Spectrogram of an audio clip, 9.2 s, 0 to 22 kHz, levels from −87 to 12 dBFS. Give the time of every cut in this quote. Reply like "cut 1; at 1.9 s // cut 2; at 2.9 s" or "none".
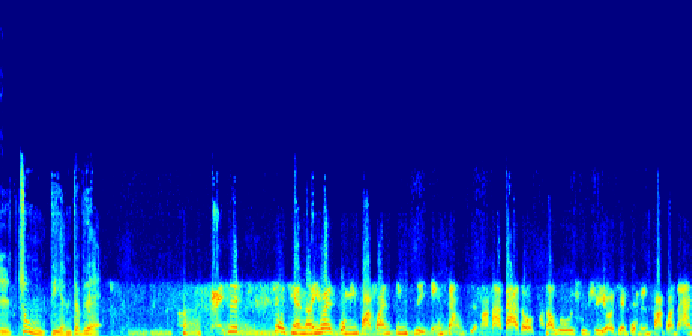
cut 1; at 3.0 s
